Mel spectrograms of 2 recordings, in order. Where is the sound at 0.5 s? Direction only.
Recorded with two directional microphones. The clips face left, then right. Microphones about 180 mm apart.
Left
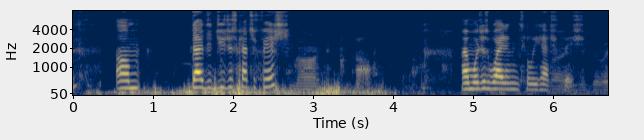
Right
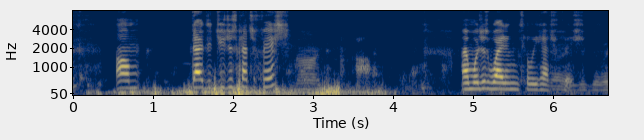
45° left (ahead or behind).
